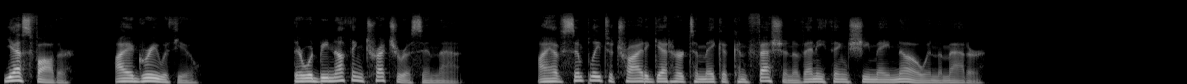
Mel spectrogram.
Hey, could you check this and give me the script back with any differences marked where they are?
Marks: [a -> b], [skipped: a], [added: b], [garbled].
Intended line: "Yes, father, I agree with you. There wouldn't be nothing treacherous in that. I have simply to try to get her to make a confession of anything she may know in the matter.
"Yes, father, I agree with you. There [wouldn't -> would] be nothing treacherous in that. I have simply to try to get her to make a confession of anything she may know in the matter.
